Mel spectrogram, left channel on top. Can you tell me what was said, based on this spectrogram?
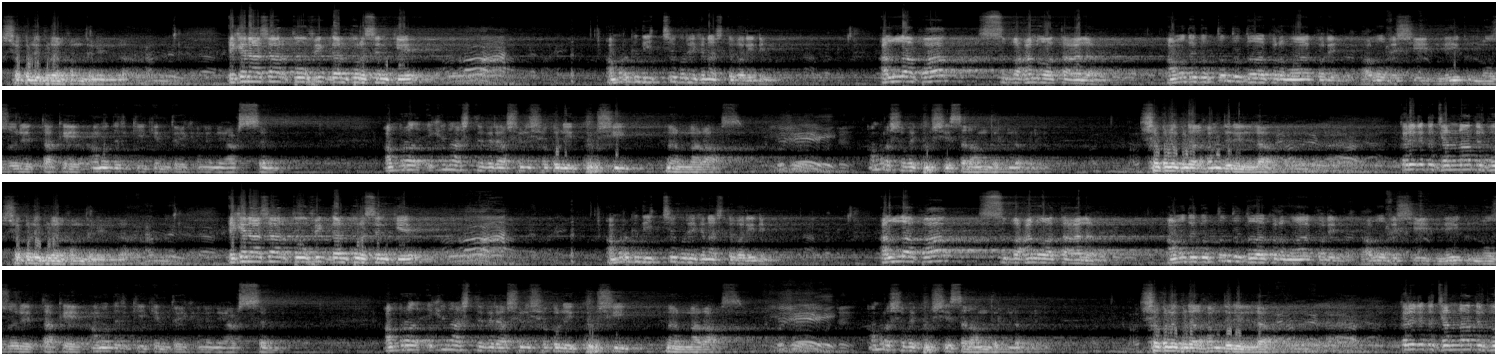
সকলে বলে আলহামদুলিল্লাহ। এখানে আসার তৌফিক দান করেছেন কে? আমরা কিন্তু ইচ্ছে করে এখানে আসতে পারিনি। আল্লাহ পাক সুবহানাহু ওয়া তাআলা আমাদেরকে অত্যন্ত দয়া করে, মায়া করে, ভালোবেসে, নেক নজরে তাকে আমাদেরকে কিন্তু এখানে নিয়ে আসছেন। আমরা এখানে আসতে পেরে আসলে সকলে খুশি না নারাজ? আমরা সবাই খুশি, আলহামদুলিল্লাহ। সকলে বলে আলহামদুলিল্লাহ। কারণ এটা জান্নাতের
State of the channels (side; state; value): both; normal; correlation 0.64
